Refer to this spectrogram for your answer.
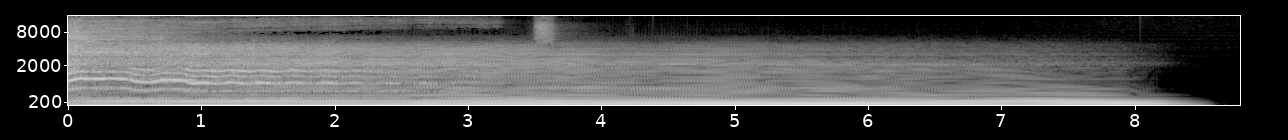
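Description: The final bars of a rock song: a loud, heavily distorted chord rings out steadily for several seconds with a shimmering high edge, then stops abruptly. No voices are heard.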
